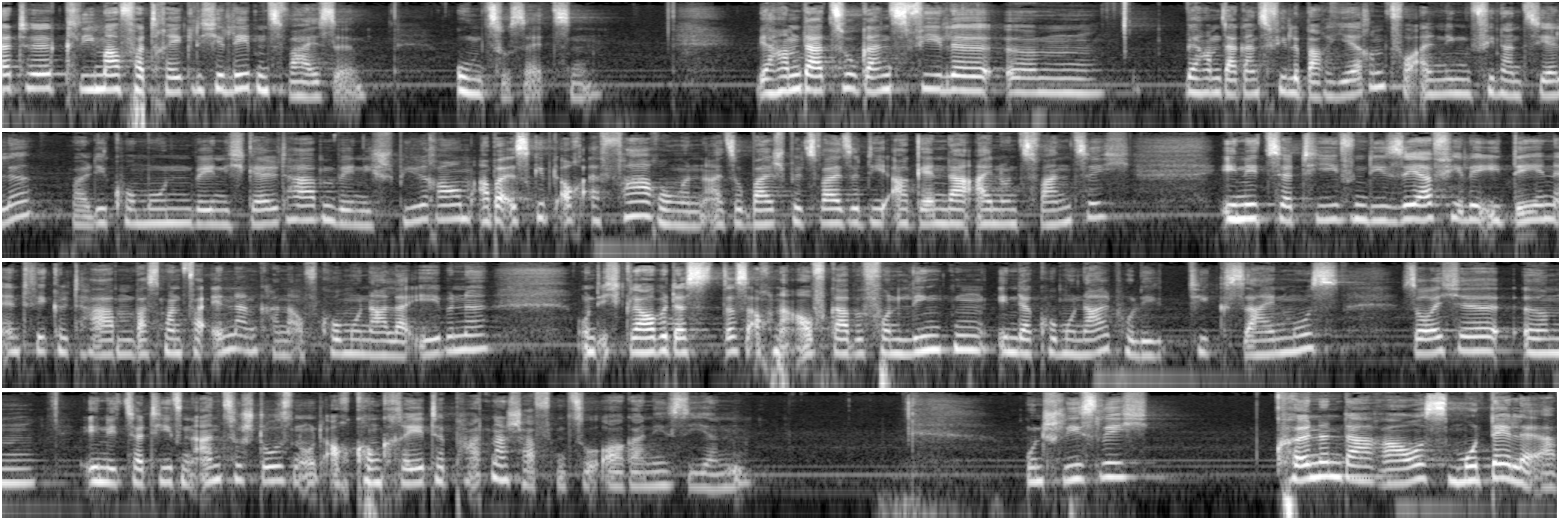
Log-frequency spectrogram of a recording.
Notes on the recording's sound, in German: Drittes Panel der Konferenz «Auf der Flucht vor humanitären Krisen». Berlin.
